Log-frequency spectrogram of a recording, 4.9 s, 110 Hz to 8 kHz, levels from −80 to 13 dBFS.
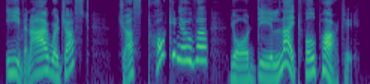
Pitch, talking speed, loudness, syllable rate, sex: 210 Hz, 120 wpm, -20 LUFS, 4.6 syllables/s, female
